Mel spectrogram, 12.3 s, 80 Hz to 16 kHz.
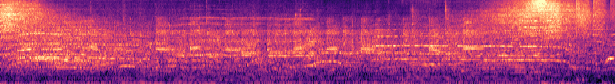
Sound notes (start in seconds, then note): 1.6 cheers & applause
